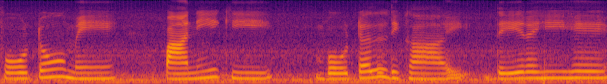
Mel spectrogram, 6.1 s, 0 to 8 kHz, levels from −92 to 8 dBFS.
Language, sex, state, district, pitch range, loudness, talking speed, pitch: Hindi, female, Madhya Pradesh, Dhar, 200-230 Hz, -17 LUFS, 90 wpm, 215 Hz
